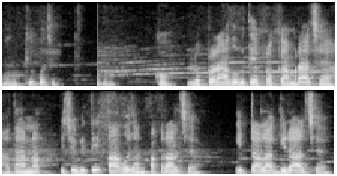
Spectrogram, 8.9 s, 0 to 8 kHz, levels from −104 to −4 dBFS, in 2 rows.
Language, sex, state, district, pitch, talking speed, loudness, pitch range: Hindi, female, Bihar, Kishanganj, 200 Hz, 80 wpm, -17 LUFS, 190-210 Hz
